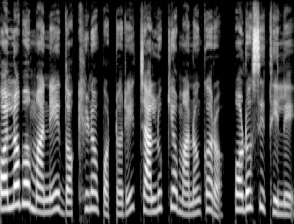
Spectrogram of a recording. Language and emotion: Odia, neutral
